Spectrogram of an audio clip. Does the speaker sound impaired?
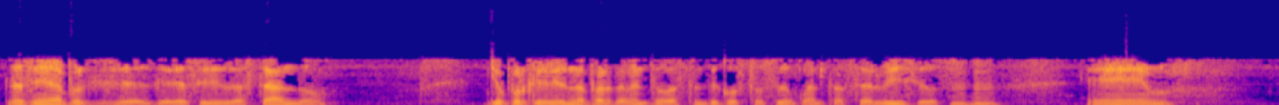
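Yes: Parkinson's disease; under neurologist care, seen last week.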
